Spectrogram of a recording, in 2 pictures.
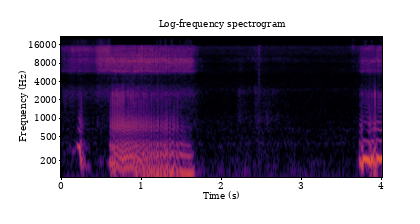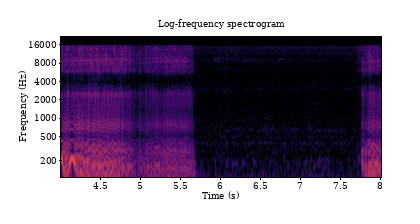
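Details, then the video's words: Sleeping house cat Baksik snores steadily: a rough, low, droning breath around one second, then a longer two-second snore after a silent gap, and the start of another at the close. The room is otherwise quiet. "Баксик это кот который храпит"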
